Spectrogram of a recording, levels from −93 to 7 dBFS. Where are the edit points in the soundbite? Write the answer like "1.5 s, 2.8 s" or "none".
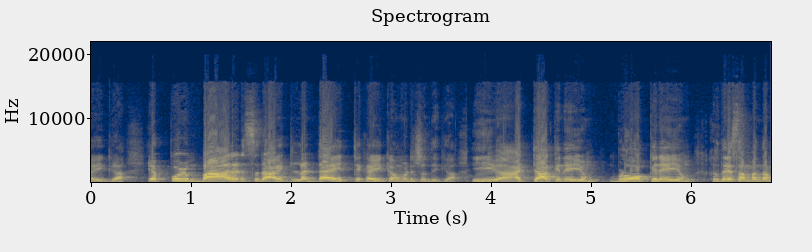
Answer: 3.7 s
